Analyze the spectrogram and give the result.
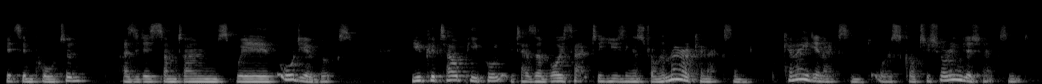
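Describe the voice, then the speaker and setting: Mellow middle-aged man presenting, roomy sound. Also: medium pitch, expressive, fairly quick. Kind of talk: prepared instructional webinar presentation. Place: indoor room. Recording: dull, roomy webcam-style recording.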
